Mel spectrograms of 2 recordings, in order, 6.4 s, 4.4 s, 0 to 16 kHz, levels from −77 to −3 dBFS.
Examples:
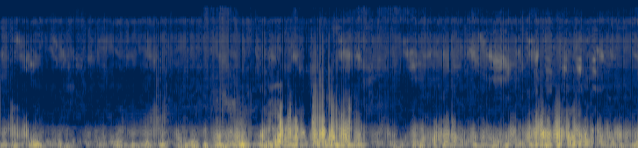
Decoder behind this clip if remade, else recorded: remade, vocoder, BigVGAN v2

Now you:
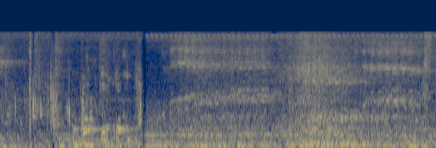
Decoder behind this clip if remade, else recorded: remade, vocoder, BigVGAN v2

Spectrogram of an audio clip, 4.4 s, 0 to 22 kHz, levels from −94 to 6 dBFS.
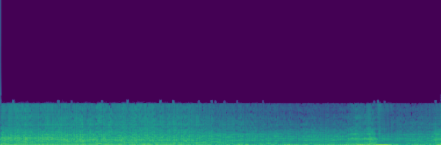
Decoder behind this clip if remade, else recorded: remade, vocoder, BigVGAN v2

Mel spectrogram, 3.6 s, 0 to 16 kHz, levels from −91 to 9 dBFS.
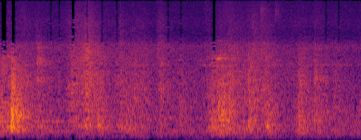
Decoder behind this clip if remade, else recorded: recorded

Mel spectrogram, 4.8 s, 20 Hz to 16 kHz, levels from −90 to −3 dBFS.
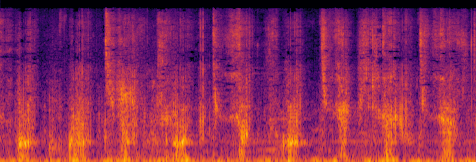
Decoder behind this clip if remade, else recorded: recorded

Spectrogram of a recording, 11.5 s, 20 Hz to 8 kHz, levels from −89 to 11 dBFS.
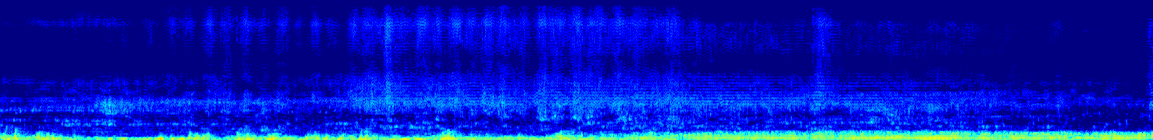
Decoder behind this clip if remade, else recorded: remade, vocoder, BigVGAN v2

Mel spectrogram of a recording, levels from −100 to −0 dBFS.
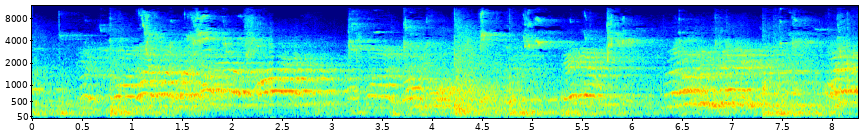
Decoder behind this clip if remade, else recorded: remade, vocoder, BigVGAN v2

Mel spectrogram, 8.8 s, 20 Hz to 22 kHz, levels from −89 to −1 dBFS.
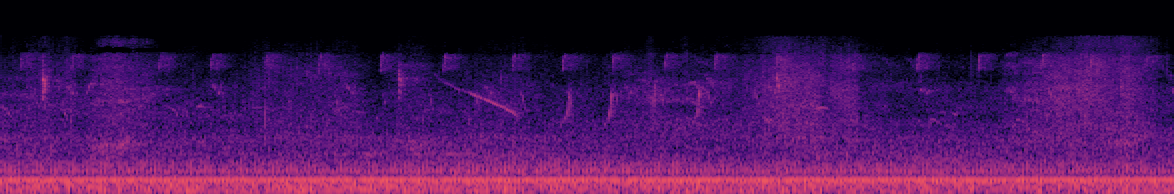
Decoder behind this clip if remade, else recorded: recorded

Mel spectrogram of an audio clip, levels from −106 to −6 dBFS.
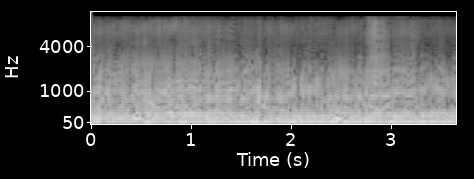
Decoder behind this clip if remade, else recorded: remade, vocoder, BigVGAN v2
